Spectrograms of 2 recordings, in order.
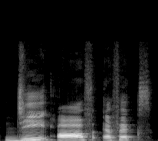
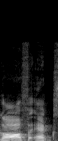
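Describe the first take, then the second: First: Each letter and 'of' is said separately. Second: The letters blend into one short word. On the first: "सही से उच्चारण क्या होता है?" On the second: "साधारणतया आप गॉफ एक्स भी बोल सकते हो"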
